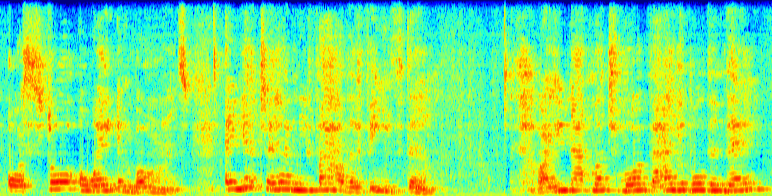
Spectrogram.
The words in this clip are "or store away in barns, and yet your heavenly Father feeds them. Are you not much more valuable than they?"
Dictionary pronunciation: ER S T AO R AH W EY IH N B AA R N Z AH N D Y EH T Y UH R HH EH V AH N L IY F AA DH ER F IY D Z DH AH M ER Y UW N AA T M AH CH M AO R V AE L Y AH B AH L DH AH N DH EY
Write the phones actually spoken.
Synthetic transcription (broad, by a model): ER S T AO R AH W EY IH N B AA R N Z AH N Y EH T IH HH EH V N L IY F AA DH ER F IY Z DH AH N ER Y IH N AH T M AH CH M AO R V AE L Y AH B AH L DH AH N DH EY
